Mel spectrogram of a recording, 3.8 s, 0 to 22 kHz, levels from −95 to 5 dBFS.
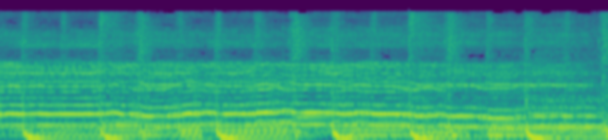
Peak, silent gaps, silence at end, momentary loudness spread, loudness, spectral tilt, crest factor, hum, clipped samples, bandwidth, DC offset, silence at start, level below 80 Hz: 0 dBFS; none; 0 s; 2 LU; -13 LUFS; -5 dB/octave; 12 dB; none; under 0.1%; 16 kHz; under 0.1%; 0 s; -20 dBFS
